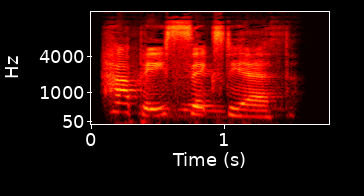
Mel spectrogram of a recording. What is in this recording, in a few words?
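UK female, DJ vocals; Happy 60th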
